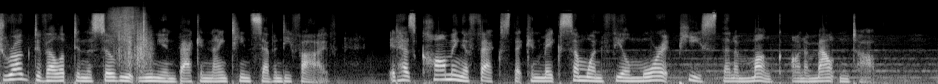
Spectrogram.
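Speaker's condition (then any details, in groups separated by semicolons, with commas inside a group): No condition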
